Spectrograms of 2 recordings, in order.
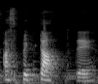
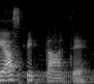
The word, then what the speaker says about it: aspettate: I could understand pretty much everything that he has to say, but he overpronounces words. He uses a lot of doubles. For example, he says aspettate, and we'd say aspettate.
